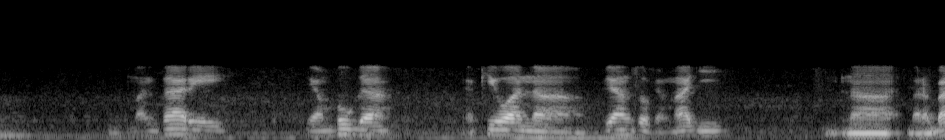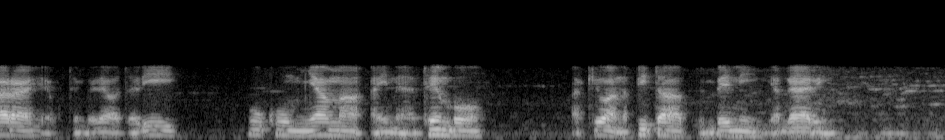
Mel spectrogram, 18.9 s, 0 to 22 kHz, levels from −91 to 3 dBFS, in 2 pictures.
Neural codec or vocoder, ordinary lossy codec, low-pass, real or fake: none; Opus, 32 kbps; 3.6 kHz; real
